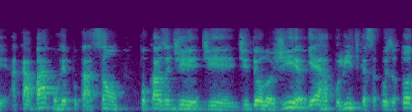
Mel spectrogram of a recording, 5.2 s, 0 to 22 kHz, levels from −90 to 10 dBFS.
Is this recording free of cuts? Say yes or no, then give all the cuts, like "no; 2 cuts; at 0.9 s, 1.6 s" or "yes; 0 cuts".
yes; 0 cuts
